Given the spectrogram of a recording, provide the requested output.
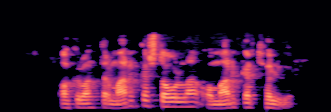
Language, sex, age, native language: Icelandic, male, 20-29, Icelandic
